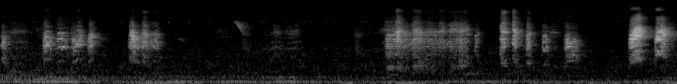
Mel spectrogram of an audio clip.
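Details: Long-tailed shrike learning sounds: clusters of harsh, rasping broadband notes delivered in irregular bursts, with quieter gaps between groups and a few scratchy squawks.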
